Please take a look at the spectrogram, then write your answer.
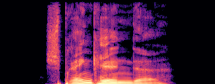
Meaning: inflection of sprenkelnd: 1. strong/mixed nominative/accusative feminine singular 2. strong nominative/accusative plural 3. weak nominative all-gender singular
- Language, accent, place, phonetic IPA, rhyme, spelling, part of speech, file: German, Germany, Berlin, [ˈʃpʁɛŋkl̩ndə], -ɛŋkl̩ndə, sprenkelnde, adjective, De-sprenkelnde.ogg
